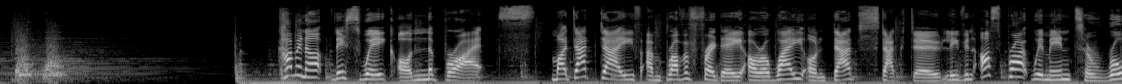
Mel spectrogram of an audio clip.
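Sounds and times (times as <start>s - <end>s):
dog barking: 0.1s - 0.8s
speech: 2.9s - 11.2s.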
